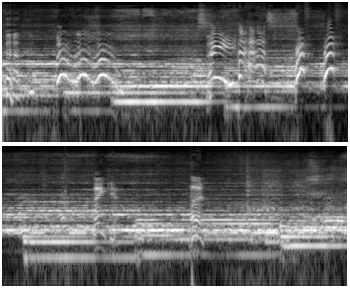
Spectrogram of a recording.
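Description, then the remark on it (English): People imitate dogs with a series of loud, rising-and-falling barks and yelps, repeated throughout over a steady droning background tone. “You gotta bark at it with the tree of life sometimes, you know?”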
